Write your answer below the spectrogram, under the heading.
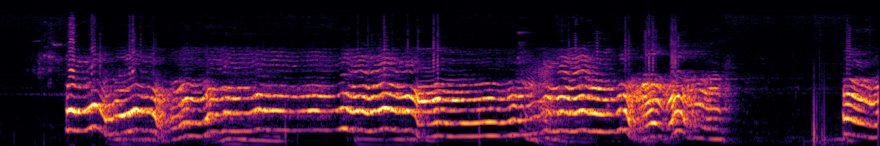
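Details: Northern Inuit dog howling while playing: long, wavering, harmonic howls that rise and fall in pitch, one sustained for several seconds, ending with a short yelping burst.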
